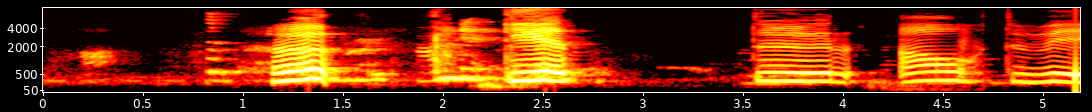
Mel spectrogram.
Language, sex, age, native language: Icelandic, male, 9, Icelandic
